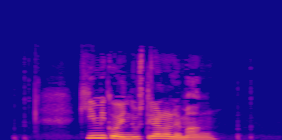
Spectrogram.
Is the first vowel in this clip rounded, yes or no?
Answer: no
